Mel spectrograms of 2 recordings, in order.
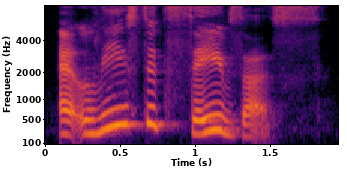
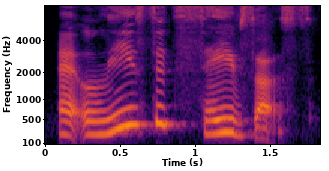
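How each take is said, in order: No difference in how they are said.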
